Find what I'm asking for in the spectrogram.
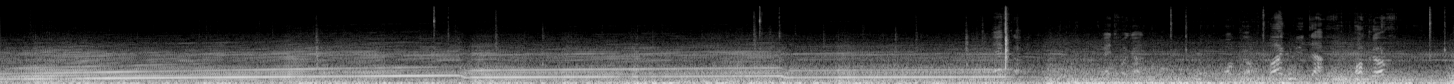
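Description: A Porsche 992 GT3 RS accelerates at full throttle on the Circuit Fontenay-le-Comte track. Its engine note climbs sharply, drops with each of three quick upshifts and climbs again, loud and close, while a voice speaks over it.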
